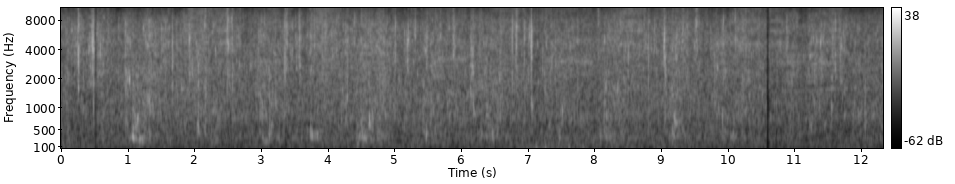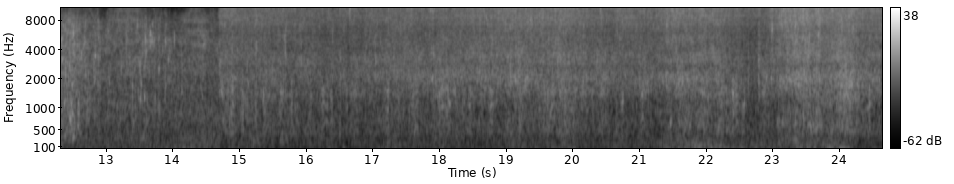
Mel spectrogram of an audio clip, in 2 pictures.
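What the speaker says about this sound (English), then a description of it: "Wind is picking up and I have a few rollers coming at me." Wind and rolling waves wash steadily against a kayak on Coney Island Creek in Brooklyn, a continuous broadband rush with splashy surges, loud at first and calmer and steadier in the second half, with no talk.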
